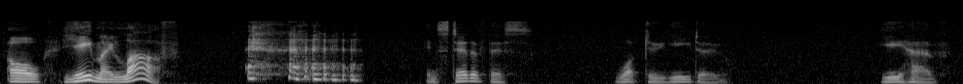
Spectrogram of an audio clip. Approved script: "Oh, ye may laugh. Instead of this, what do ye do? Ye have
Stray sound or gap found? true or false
true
